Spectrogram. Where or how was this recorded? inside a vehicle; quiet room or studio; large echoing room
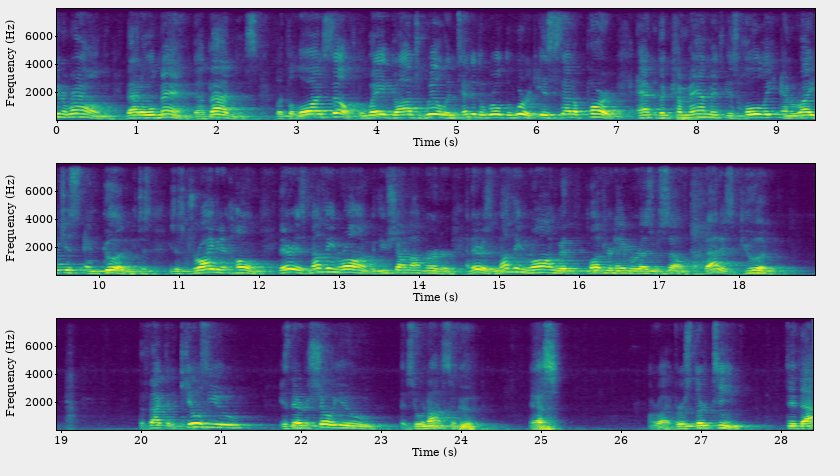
large echoing room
